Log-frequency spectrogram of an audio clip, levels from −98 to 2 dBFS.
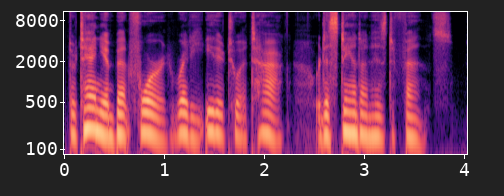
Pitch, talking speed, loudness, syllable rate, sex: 160 Hz, 195 wpm, -19 LUFS, 5.9 syllables/s, female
